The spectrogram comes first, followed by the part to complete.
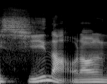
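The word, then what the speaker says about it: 洗脑: 뒤에 설명드리겠지만 이 시나오라는 것은 세뇌라는 말의 중국어식 발음입니다.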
